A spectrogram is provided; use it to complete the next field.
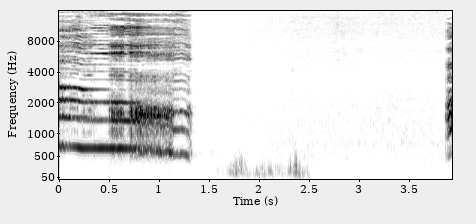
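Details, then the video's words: Morning crow of a rooster: one loud, drawn-out cock-a-doodle-doo lasting over a second, followed by low soft clucking and a quiet pause before another crow starts right at the end. "Rooster Crows - For Wake You Up"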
